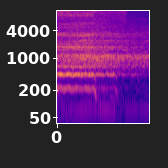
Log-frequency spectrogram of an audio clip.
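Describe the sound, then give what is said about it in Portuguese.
A loud, drawn-out vocal whoop held on one pitch for about a second before sliding downward, standing out against a dense, steady background wash. “Deixa eu dar um gritinho aí.”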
